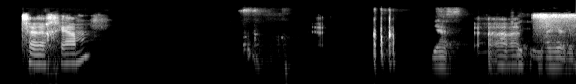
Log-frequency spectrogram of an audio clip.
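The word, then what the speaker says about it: תֵּצְאוּ: Say, the aleph is silent. The tav is going to have that shava, and it's a syllable by itself. So we're going to hear it. And then the chem at the end.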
